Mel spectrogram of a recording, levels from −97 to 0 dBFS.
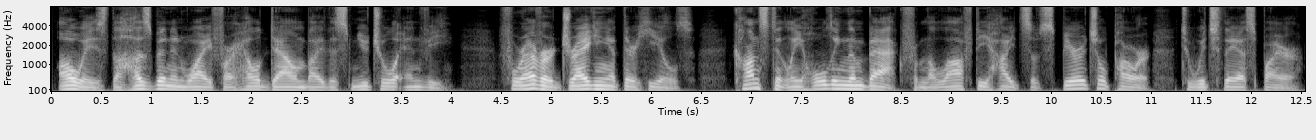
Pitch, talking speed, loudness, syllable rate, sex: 100 Hz, 155 wpm, -19 LUFS, 4.3 syllables/s, male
